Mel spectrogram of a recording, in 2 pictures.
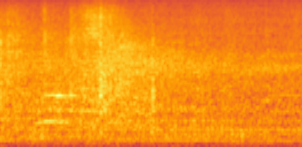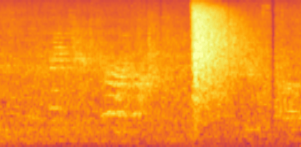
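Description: Faint background voices over room noise; about five seconds in, a sudden loud rushing noise that dies away within half a second.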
